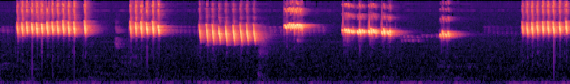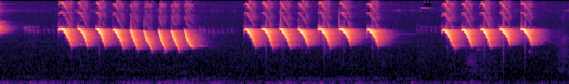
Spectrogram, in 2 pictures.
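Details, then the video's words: Brown-throated sunbird (kolibri ninja) competition song used as training material for captive birds: buzzy high chattering bursts alternating with fast runs of sharp downslurred notes, delivered in bursts about every two seconds. "konin materi burung lomba cocok untuk masteran dan pancingan burung kesayangan"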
